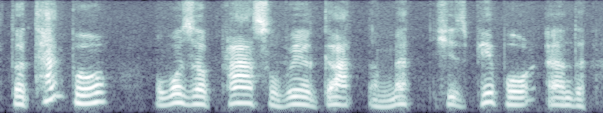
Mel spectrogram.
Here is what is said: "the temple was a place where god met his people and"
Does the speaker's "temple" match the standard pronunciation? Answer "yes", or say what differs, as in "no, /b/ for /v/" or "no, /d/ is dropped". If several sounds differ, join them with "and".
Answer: yes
